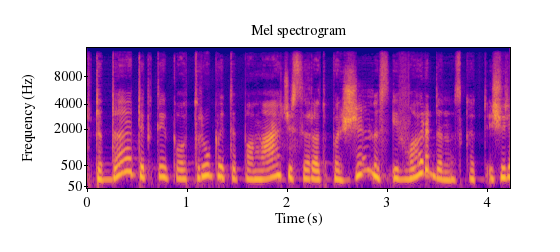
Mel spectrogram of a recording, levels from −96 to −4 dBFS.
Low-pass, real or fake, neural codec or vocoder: 14.4 kHz; fake; codec, 32 kHz, 1.9 kbps, SNAC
